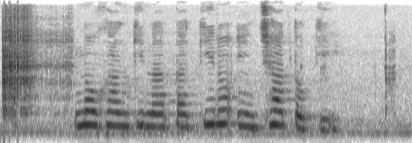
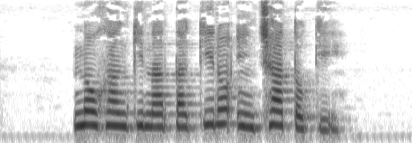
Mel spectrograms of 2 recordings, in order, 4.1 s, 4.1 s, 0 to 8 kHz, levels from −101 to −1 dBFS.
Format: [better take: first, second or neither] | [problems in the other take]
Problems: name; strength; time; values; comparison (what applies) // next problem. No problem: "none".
second | background sound (Coin (dropping)); 3 dB below the speech // room echo; dies away in 0.2 s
